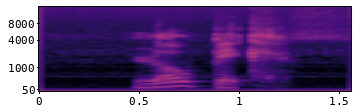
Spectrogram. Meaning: a village and municipality of Utrecht, Netherlands
- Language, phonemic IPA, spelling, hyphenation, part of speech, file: Dutch, /ˈloː.pɪk/, Lopik, Lo‧pik, proper noun, Nl-Lopik.ogg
